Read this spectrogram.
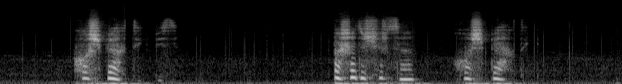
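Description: A young woman speaks in short, emotional bursts close by.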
